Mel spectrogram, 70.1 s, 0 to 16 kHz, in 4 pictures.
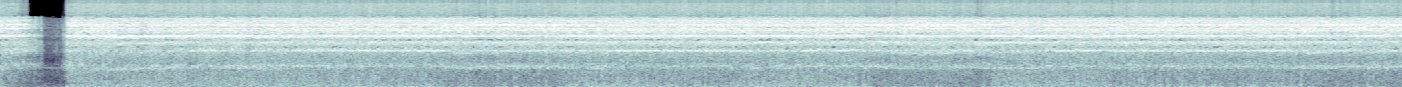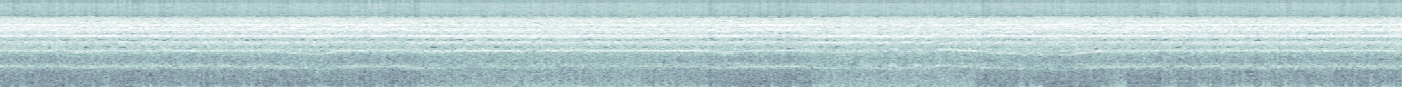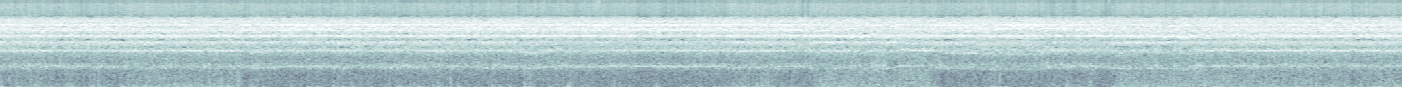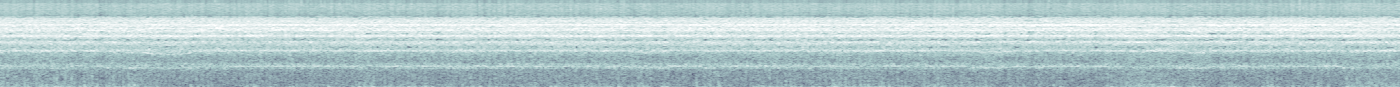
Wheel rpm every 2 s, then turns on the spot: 130, 220, 230, 230, 230, 220, 220, 230, 230, 230, 230, 230, 230, 230, 220, 220, 230, 230, 230, 230, 230, 230, 230, 220, 220, 230, 240, 230, 230, 230, 230, 230, 230, 230, 230.
none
